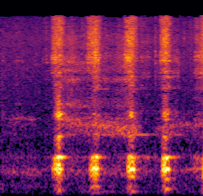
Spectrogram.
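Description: Paintbrush strokes laying acrylic paint onto a ribbed tin can: five short brushing sounds about three a second.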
